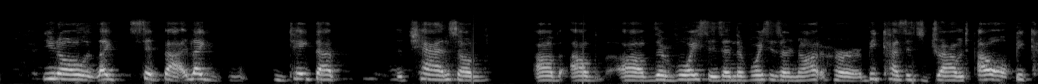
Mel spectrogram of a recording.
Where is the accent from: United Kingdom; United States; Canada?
Canada; Toronto, Ontario; now in Peterborough, Canada; I grew up in the Junction, Dundas and Keele, and in my neighborhood we were the only Black family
